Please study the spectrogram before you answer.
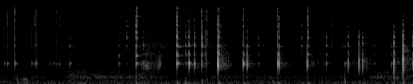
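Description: Long acrylic nails tap and scratch the lid of a small, round, yellow metal tin of cream, lidded and likely full. The result is a quick, irregular run of sharp, bright clicks with a faint metallic tone around 1.2 kHz that dies away instantly, with soft scratching between the taps.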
